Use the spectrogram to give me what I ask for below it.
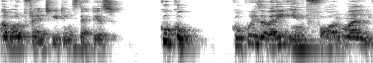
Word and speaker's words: coucou: when we talk about French greetings, that is coucou. Coucou is a very informal way of saying hi in French. And another word for hi in French is salut. So the first word is coucou and another word is salut.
